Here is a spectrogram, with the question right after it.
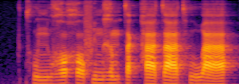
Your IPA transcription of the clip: t̪ʰ u˨˩ ɲ u˨˩ ɣ ɔ˧˥ x ɔ˨˩˦ f i˧ m ɣ ə˧ m t̪ a˨˩ k̚ h aː˨˩˨ t̪ aː˨˩˦ t̪ʰ u˨˩˨ w aː˨˩˨

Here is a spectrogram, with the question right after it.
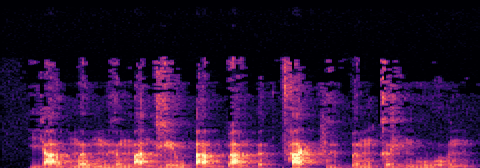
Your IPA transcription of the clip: j a˨˩˨ w m ə˧˥ w m ɨ˧ ə̯ m a˨˩ n ɣ e˧˥ w ʔ a˨˩˨ m ɓ a˨˩ m ʔ ə˦˥ k̚ t̪ʰ a˦˥ k̚ f ɨ˧˥ ɓ ə˧˥ m k ə˨˩˨ j ŋ u˧˥ w o˨˩˨ n

